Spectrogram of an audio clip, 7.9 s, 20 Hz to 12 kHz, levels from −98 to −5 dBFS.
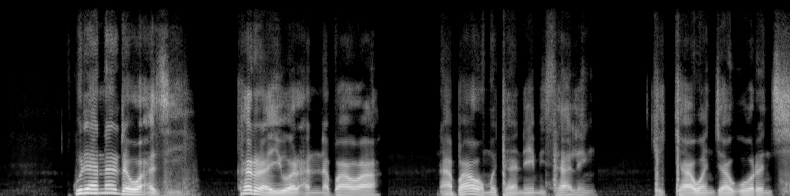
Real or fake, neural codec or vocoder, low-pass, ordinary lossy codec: fake; codec, 24 kHz, 3.1 kbps, DualCodec; none; none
